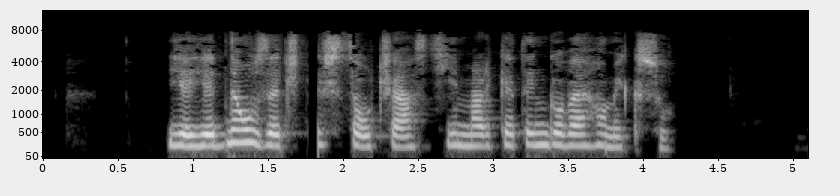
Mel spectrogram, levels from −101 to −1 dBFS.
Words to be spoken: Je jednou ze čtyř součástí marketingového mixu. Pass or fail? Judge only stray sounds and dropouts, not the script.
fail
